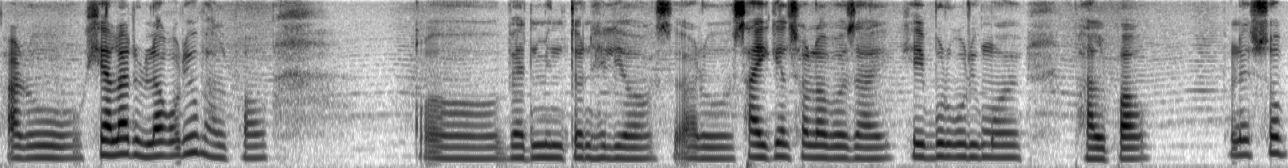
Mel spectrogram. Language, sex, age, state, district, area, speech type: Assamese, female, 30-45, Assam, Nagaon, rural, spontaneous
